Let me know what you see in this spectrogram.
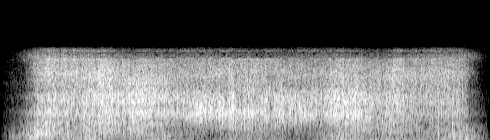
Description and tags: Alien Beast Monster Growling
alien, beast, big, eating, growl, growling, monster, scary, unknown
